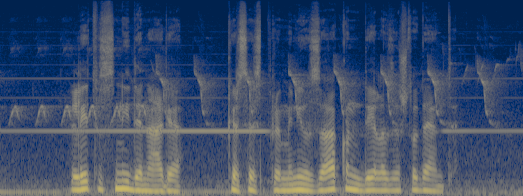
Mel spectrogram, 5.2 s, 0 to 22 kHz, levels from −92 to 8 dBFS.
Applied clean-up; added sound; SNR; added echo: none; Bird vocalization, bird call, bird song + Wind instrument, woodwind instrument; 16 dB; none.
